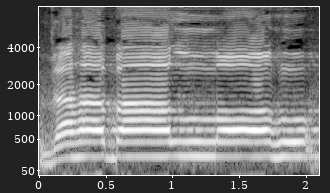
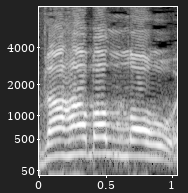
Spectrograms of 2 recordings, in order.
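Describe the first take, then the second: First: The vowel after 'ba' is drawn out. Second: The vowel after 'ba' is short. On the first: Two of them went away. The speaker calls it wrong. "আরামসে আপনি টান দিয়ে চলে যাচ্ছেন" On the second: God took it away. The speaker calls it right. "এই বাতে টান নেই"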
